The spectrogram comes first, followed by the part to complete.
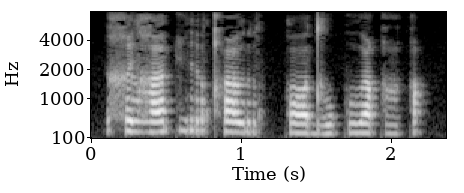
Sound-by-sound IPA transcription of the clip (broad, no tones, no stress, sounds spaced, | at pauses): χ i l ʁ ɐ k i̤ r qʰ uː r kː ɔ d o̤ w k uː q ɔ̤ q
